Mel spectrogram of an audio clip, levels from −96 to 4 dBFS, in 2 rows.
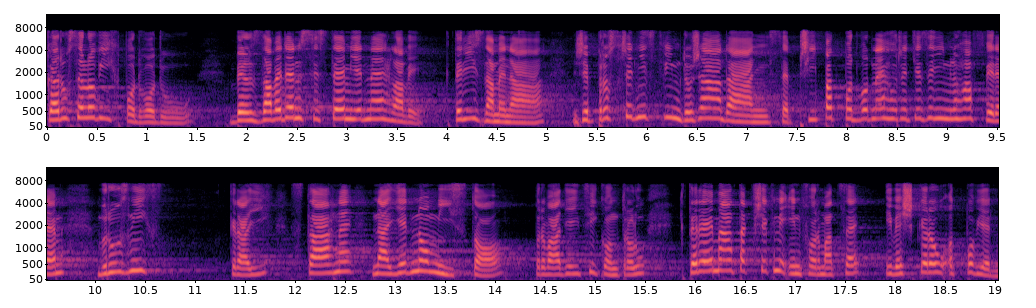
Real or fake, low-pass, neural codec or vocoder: real; 7.2 kHz; none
